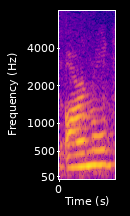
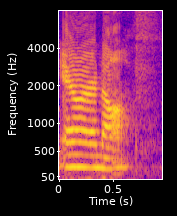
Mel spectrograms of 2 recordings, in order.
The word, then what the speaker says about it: Aronoff: my name is erinoff and I forgot to sign up Arnold aaronoff could you please spell that AR on off like a light switch um I was born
